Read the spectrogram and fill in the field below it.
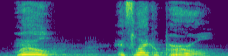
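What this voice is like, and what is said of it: Imitates another person's voice. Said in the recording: “I'll do my best Duke Spaulding imitation.”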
